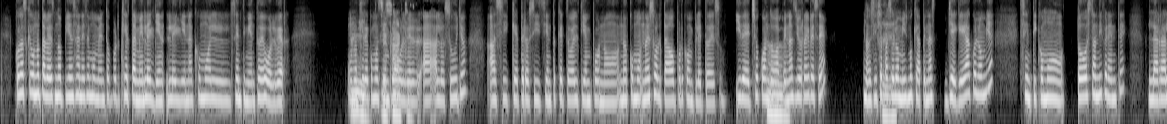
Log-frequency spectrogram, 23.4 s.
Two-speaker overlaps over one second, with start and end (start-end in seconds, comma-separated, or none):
7.0-8.2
